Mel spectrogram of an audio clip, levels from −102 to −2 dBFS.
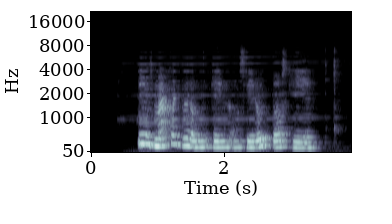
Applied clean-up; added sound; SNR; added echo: neural mask model DeepFilterNet 3.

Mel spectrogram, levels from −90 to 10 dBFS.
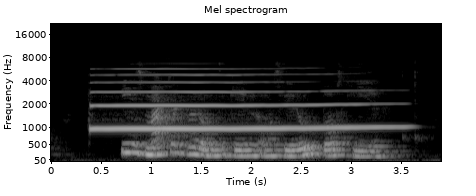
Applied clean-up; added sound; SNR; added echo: none; Wind instrument, woodwind instrument; -5 dB; reverberation time 0.6 s.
